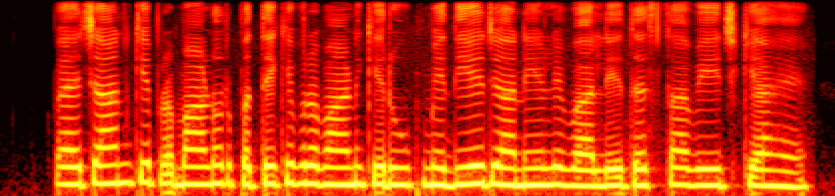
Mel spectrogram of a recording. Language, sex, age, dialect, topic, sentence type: Hindi, female, 18-24, Hindustani Malvi Khadi Boli, banking, question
